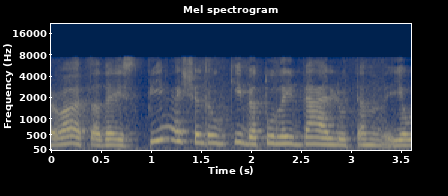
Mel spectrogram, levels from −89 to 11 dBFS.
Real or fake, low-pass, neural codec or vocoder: real; 7.2 kHz; none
